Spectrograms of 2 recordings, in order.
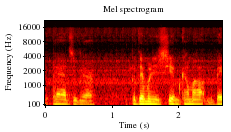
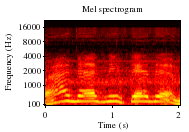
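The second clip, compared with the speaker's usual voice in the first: much higher, mocking put-on politician voice; mock Hillary Clinton; 14 semitones higher, 3 dB quieter, much slower than usual. Mocking a politician talking down to voters, high put-on voice. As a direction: squeak it out, mocking a politician's fake talk.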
